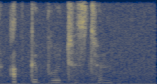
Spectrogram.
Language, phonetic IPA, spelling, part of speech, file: German, [ˈapɡəˌbʁyːtəstn̩], abgebrühtesten, adjective, De-abgebrühtesten.ogg
- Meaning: 1. superlative degree of abgebrüht 2. inflection of abgebrüht: strong genitive masculine/neuter singular superlative degree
